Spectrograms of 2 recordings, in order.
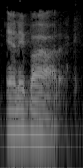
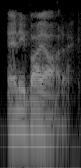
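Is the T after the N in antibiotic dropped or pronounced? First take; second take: dropped; dropped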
